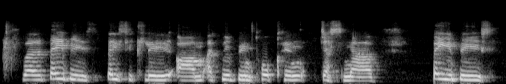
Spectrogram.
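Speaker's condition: Deafness; relies on lip reading

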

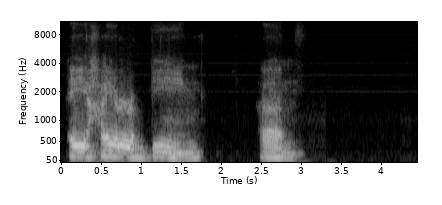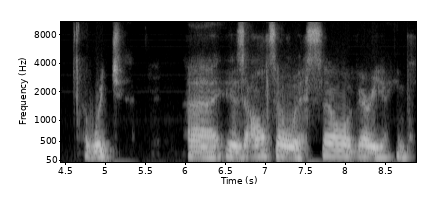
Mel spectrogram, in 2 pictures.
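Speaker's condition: Aphasia after stroke; initially no spoken or written language, relearned speech through therapy, still struggles a little forming words

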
